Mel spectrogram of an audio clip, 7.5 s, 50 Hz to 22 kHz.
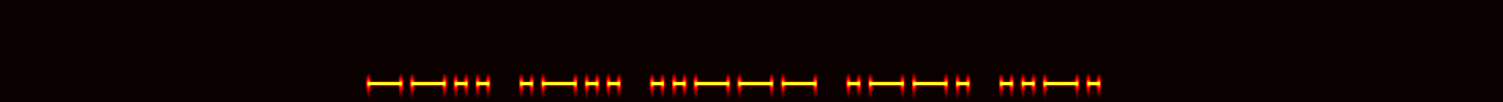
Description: Morse code, heard as a keyed tone, about 21 wpm, 700 Hz. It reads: ZL2PF
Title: DXCC-100 Call Signs - 5 Characters - 22wpm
